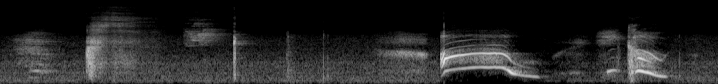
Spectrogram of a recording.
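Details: A single sharp, explosive sneeze burst early on, followed by squealing vocal sounds in a quiet room.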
